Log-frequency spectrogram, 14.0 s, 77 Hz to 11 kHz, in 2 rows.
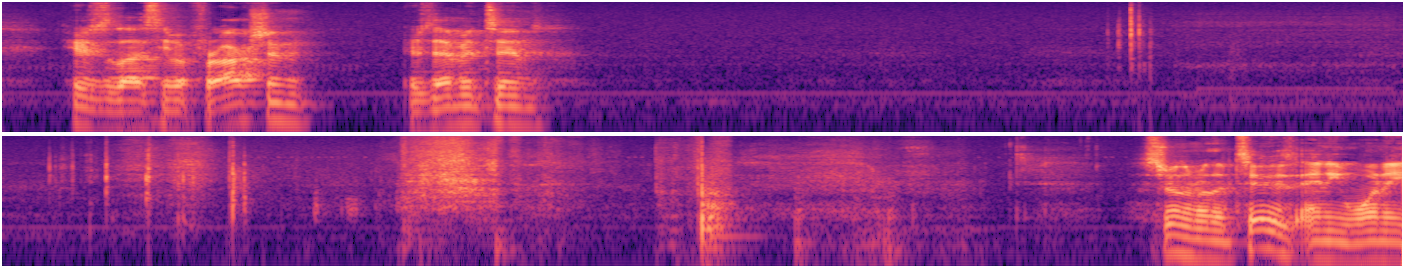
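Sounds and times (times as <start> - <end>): faint steady hum: 0.0 - 14.0
rustling scrape of cards: 8.9 - 10.0.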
